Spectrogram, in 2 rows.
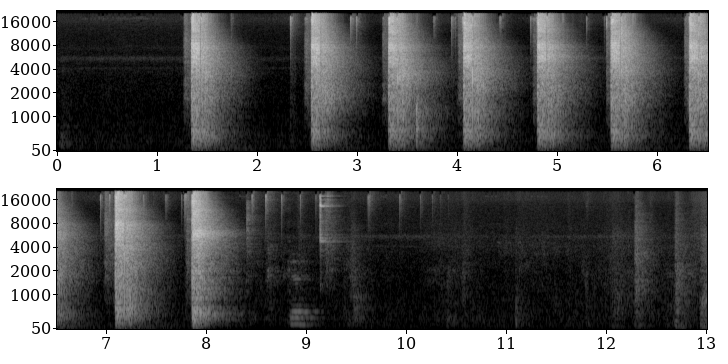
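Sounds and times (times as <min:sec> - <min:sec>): airsoft pistol shots: 0:01.3 - 0:01.8, 0:02.5 - 0:08.4.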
